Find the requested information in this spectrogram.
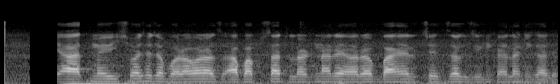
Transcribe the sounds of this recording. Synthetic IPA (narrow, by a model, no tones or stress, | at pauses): ɦjaːt̪məʋiɕʋasat͡ɕjabəɾaʋɾat͡sapapsat̪ləɽɳaɾeəɾəbːaɦeɾt͡sed͡zəɡd͡ʑiŋkajlaniɡʱale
